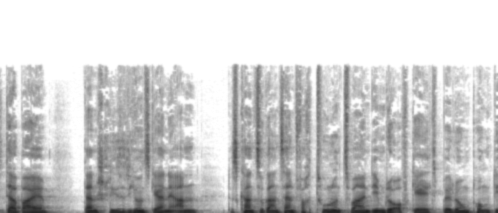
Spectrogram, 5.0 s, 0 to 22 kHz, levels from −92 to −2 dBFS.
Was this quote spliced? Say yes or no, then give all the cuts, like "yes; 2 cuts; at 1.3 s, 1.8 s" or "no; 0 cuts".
no; 0 cuts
